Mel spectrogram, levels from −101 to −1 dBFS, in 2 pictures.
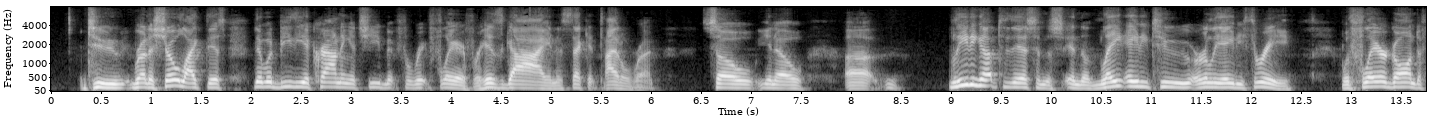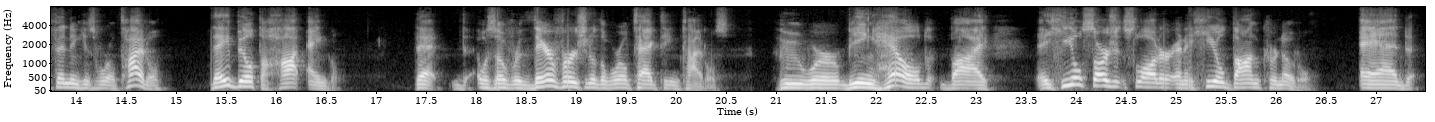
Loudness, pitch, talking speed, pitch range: -15 LUFS, 135 Hz, 170 wpm, 120-155 Hz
